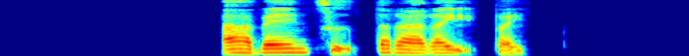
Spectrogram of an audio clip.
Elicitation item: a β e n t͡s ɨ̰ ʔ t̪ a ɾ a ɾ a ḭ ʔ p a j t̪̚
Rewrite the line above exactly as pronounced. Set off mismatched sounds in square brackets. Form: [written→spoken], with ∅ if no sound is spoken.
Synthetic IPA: a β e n t͡s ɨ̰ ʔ t̪ a ɾ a ɾ a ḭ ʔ p a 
